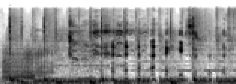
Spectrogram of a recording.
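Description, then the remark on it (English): Loud, buzzy fart sound effects blurt out in quick, irregular succession over a dense low rumbling backing that never drops away; the fart sounds are being played along with a band's music. “we were playing fart sounds with uh, …”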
